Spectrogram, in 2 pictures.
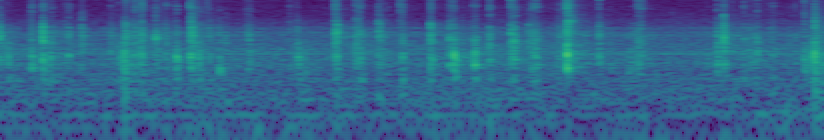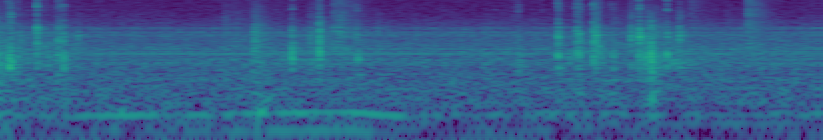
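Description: Keystrokes on a computer keyboard: irregular bursts of typing as a command is entered, with a pause of about two seconds in the middle before a last short run of keys.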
